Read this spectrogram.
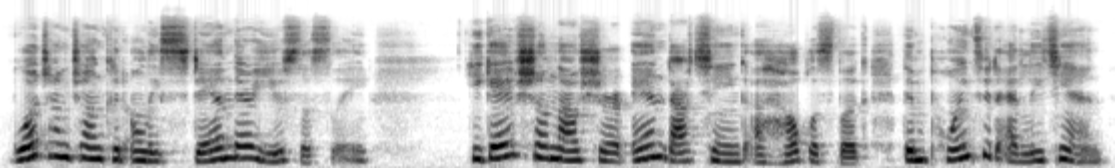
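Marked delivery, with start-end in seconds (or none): none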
